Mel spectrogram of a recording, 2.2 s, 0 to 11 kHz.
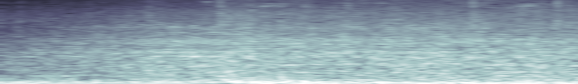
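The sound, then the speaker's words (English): Steady roar of a truck hauling a 53-foot trailer as it drifts around a corner: a continuous, loud wash of engine and road noise with no clear breaks. “That's what you call drifting. 53-foot trailer around the corner.”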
